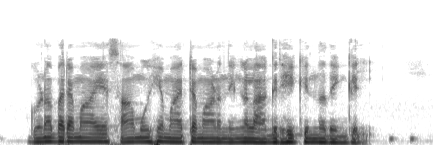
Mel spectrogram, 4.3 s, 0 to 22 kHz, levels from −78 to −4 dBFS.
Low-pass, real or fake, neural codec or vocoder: 7.2 kHz; real; none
